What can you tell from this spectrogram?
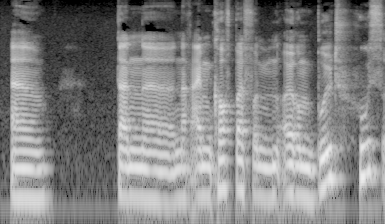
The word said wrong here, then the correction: Bulthuis: oder Bulthus, wie das ausgesprochen wird. Bulthuis.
